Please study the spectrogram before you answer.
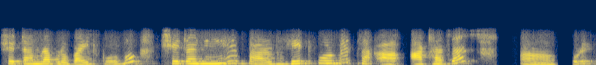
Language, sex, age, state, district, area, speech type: Bengali, female, 18-30, West Bengal, Kolkata, urban, conversation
